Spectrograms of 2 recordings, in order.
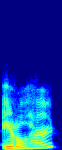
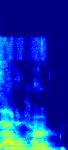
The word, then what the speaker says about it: Edelhart: Edelhart. Here, it's Adelhart.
